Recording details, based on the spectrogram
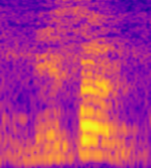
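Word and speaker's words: nation: जाता है सन जैसे जहां कहीं पर भी बचों टी आई ओ एन हो उसे पढ़ेंगे हम सन क्या पढ़ेंगे तो क्या हो गया ने क्या हो गया नेशन क्लियर और कुछ वर्ड ऐसे भी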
